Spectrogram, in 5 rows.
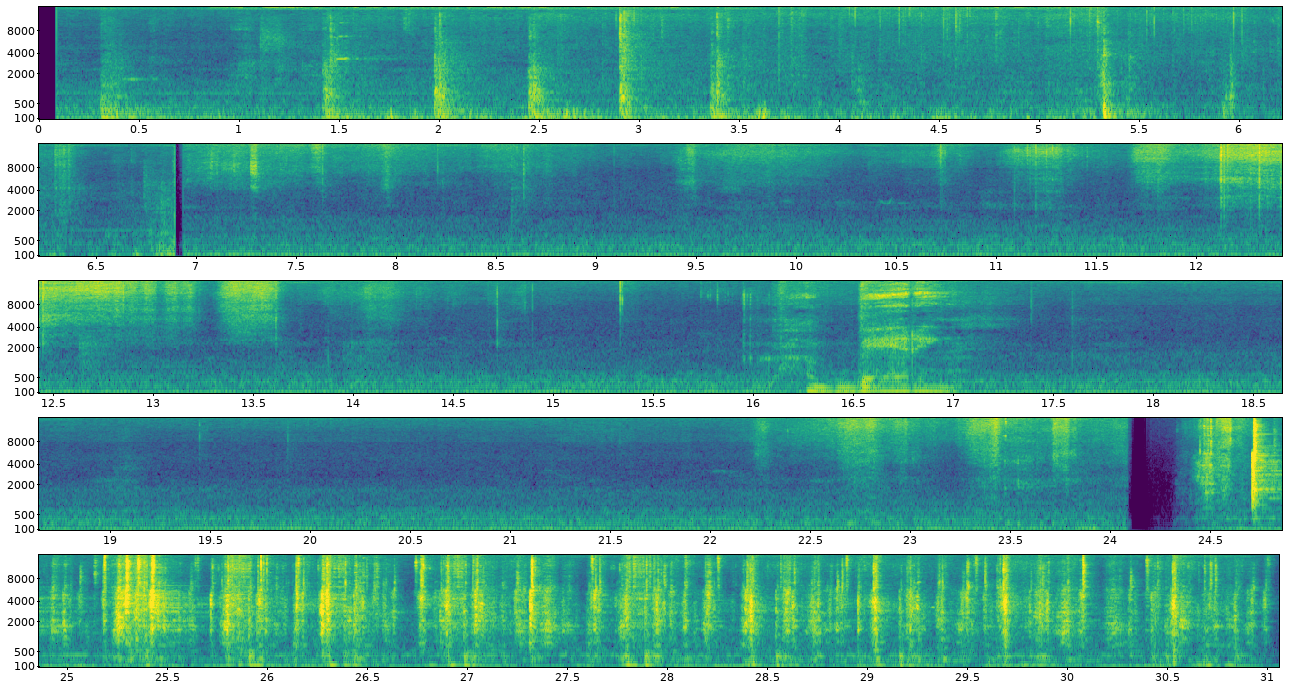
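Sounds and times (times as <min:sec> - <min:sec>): golf cart low rumble: 0:00.1 - 0:07.0
steady low hum: 0:00.1 - 0:31.0
rhythmic wheel clunking: 0:24.4 - 0:31.0.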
